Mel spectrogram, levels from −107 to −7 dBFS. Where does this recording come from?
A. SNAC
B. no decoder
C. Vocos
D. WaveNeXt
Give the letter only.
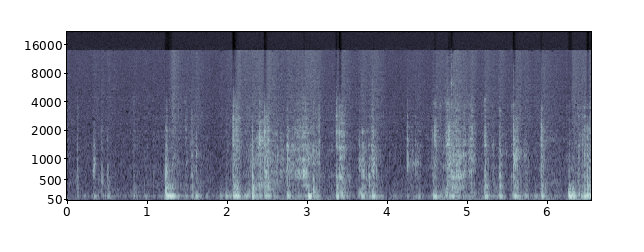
C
